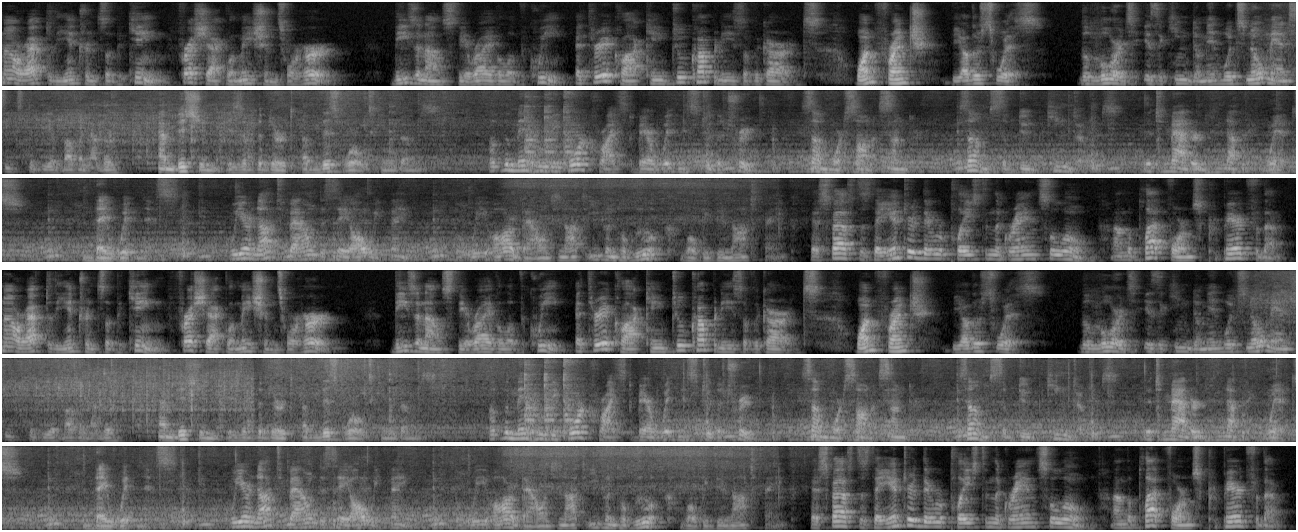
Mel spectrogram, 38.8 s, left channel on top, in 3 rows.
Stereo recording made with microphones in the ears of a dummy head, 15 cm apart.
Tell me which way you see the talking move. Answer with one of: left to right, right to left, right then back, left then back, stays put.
left then back.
